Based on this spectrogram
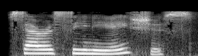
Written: sarraceniaceous

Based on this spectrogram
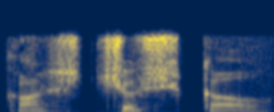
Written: Kosciuszko

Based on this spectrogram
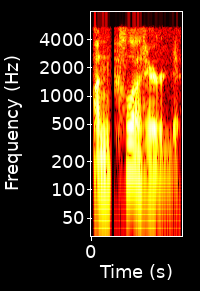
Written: uncluttered

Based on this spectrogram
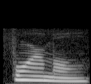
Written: formal

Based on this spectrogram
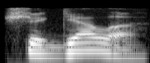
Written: shigella

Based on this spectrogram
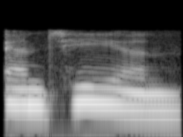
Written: Antaean

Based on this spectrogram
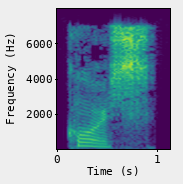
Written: corse

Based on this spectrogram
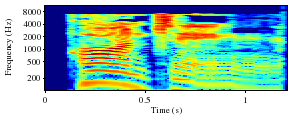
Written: haunting

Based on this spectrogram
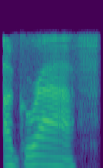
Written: agrafe

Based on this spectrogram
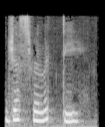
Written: jus relictae

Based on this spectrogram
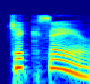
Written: chic sale

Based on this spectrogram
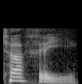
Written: toughy

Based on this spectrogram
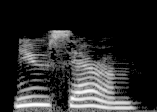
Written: new sarum

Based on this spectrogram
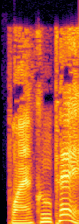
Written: point coupe

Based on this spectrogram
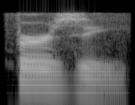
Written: furzy

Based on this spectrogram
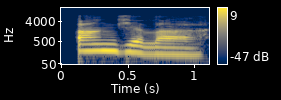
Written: ungula

